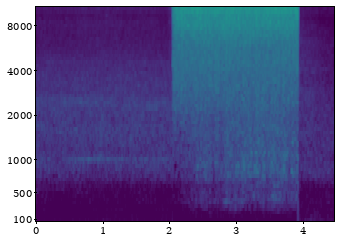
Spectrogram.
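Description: A loud, steady hiss that starts suddenly about halfway through and cuts off abruptly just before the end, over faint background noise.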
